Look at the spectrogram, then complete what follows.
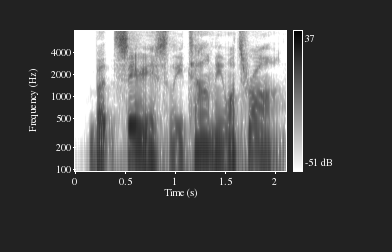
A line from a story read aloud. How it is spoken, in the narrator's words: I awkwardly laughed and said nervously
